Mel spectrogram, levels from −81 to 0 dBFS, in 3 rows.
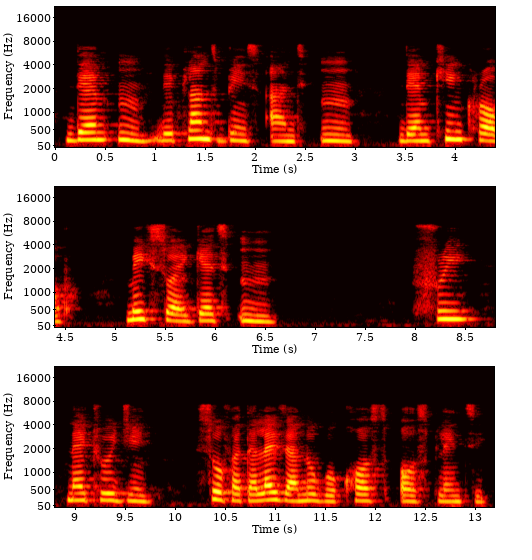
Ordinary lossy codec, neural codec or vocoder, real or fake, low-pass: none; none; real; 7.2 kHz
